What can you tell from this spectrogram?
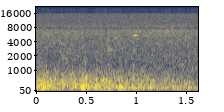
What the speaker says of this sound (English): there's thunders outside and wind and rain and everything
